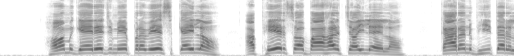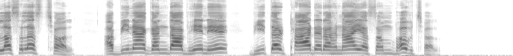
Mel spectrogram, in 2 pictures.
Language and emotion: Maithili, disgusted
